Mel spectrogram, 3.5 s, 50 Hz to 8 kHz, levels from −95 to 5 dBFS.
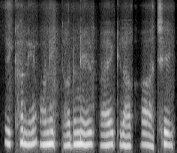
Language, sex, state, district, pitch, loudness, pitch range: Bengali, female, West Bengal, Cooch Behar, 220 Hz, -15 LUFS, 205-230 Hz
